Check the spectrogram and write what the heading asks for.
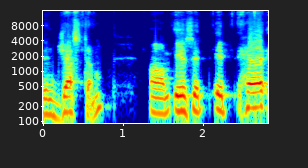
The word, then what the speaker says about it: Ingestum: what what inges is you pronounce it ingum um is it it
